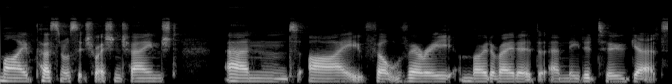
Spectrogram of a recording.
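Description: A woman speaks in a very deep, low voice. The sound is dry and close, with no echo. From Tasmania, Australia. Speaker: real estate agent. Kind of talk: casual interview. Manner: hesitant, many fillers and repetitions.

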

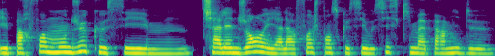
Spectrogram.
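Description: In a very clean recording with a silent background, a woman at medium pitch speaks fairly slowly with flat, monotone intonation. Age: 20s. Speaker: medium and spiritual podcaster. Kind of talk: solo podcast monologue. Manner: hesitant, many fillers.

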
